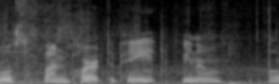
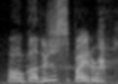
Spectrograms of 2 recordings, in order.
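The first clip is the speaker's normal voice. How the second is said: startled shriek at a spider; high, loud spider panic; screaming at a spider; 6 semitones higher, 6 dB louder than usual. Real, not acted. Spotting a spider on her.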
